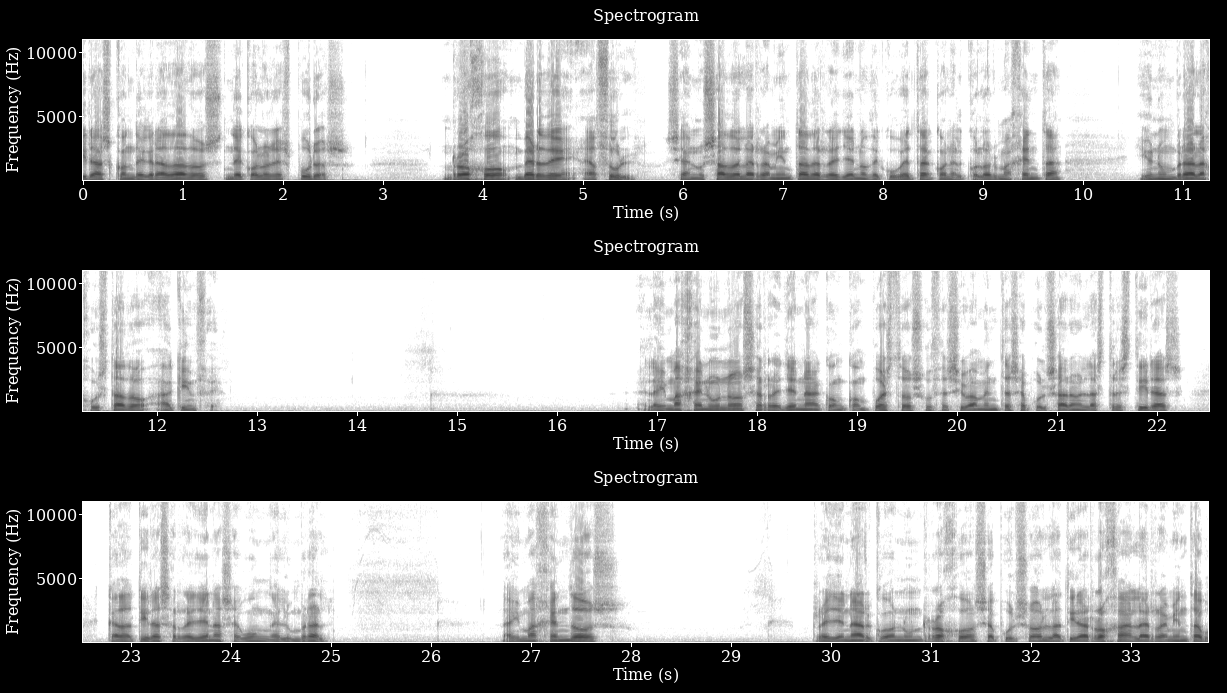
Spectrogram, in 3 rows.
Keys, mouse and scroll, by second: 13.5-14.4 scroll down 4, 26.4-27.8 scroll down 4, 28.6-29.0 scroll up 2.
